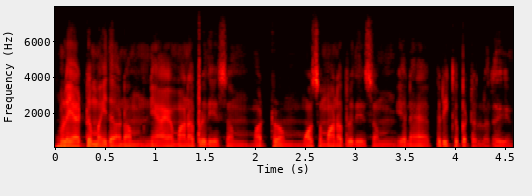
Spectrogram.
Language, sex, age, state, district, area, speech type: Tamil, male, 18-30, Tamil Nadu, Viluppuram, urban, read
